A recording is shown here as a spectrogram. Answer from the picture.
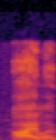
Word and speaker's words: Isla: Isla, that's how you pronounce the daughter's name, even though it says, it looks like Isla.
